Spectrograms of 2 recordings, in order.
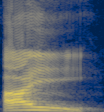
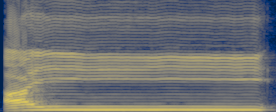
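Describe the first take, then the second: First: The vowel sound is said short and quick. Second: The vowel sound is drawn out long. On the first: The speaker calls it right. "जल्दी से पढ़ना है" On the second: The speaker calls it wrong. "नहीं पढ़ना है"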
